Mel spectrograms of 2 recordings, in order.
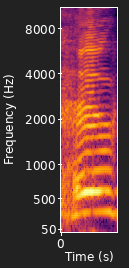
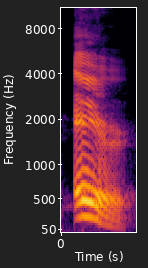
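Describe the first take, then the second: First: The word starts with an h sound. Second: The word starts with a vowel sound. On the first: The speaker calls it wrong. "You wouldn't say hair to the throne" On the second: The speaker calls it right. "It's like air that you breathe. That's how you say"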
